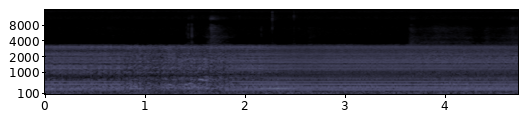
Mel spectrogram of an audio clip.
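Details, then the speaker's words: Ham radio on a short indoor antenna, powered directly by an Astron RS-35M linear supply, tuned near 1–1.5 MHz AM band: constant low buzzing hum with a raspy edge over hiss; interference, likely from local refrigerator and dimmer switches. "turn this radio up so we'll go back down to around 1 and 1 12 megaherz let's say and you can hear the interference"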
